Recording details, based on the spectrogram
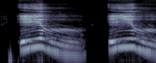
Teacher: Kemudian secara sifat ada di arkhawa. Arkhawa itu di mana? Yaitu mengalirnya suara ketika mengucapkan huruf dzal. Idz idz ya mengalir ya.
